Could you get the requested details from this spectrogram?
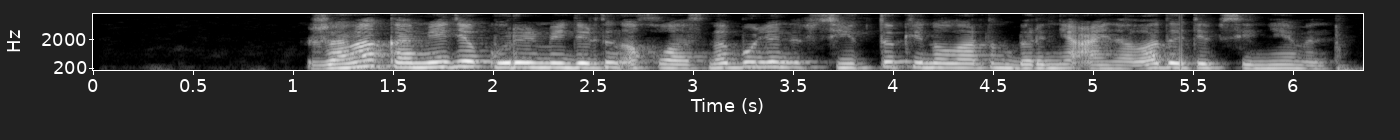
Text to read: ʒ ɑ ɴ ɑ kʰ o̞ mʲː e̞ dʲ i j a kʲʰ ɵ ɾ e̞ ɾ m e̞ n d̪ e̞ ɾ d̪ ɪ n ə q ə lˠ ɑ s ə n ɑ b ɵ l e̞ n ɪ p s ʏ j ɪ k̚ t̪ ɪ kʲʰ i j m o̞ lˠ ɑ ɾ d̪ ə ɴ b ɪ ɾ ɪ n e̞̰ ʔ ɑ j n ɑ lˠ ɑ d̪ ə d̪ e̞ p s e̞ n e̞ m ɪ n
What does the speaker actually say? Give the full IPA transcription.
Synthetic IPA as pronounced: ʒ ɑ ɴ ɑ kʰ o̞ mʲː e̞ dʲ i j a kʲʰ ɵ ɾ e̞ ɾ m e̞ n d̪ e̞ ɾ d̪ ɪ ŋ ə q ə lˠ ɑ s ə n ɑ b ɵ l e̞ n ɪ p s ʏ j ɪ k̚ t̪ ɪ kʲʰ i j n o̞ lˠ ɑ ɾ d̪ ə ɴ b ɪ ɾ ɪ n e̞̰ ʔ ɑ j n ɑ lˠ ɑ d̪ ə d̪ e̞ p s e̞ n e̞ m ɪ n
